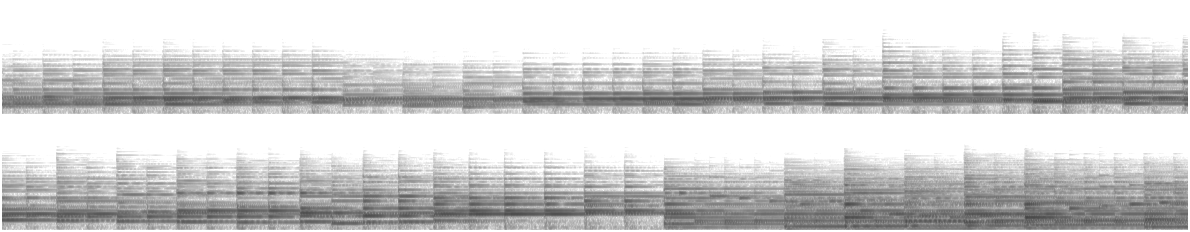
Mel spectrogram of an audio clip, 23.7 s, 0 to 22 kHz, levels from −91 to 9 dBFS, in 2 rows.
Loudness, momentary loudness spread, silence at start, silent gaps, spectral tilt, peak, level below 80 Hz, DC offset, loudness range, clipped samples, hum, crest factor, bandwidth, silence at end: -29 LUFS; 8 LU; 0 s; none; -9 dB/octave; -10 dBFS; -56 dBFS; under 0.1%; 6 LU; under 0.1%; none; 18 dB; 6.2 kHz; 0 s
